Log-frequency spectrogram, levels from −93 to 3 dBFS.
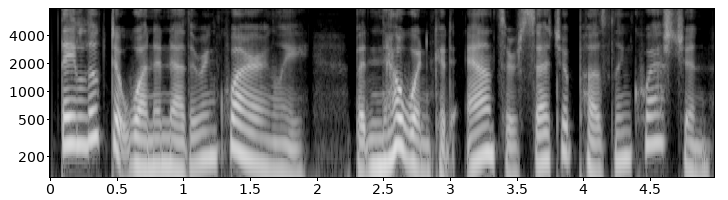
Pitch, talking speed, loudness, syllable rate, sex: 180 Hz, 180 wpm, -21 LUFS, 5.8 syllables/s, female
